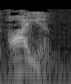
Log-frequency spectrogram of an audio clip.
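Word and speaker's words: Ayin (עין): And then we have the word Ayin. Ayin. Ayin. And that is silent also.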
